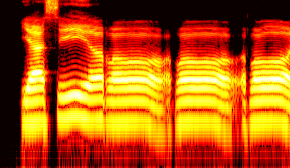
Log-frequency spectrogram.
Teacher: ro yang berbaris fathah dia dibaca dengan tebal yaitu dengan cara menaikkan pangkal lidah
